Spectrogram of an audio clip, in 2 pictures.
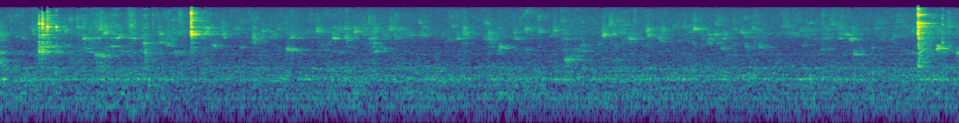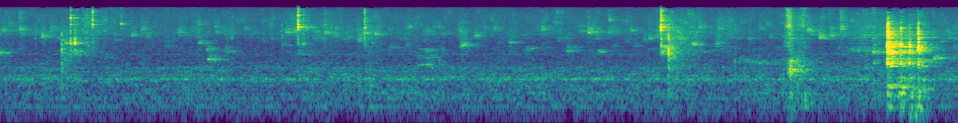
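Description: Small sharp clicks and taps, about six of them spread through, from hands handling wires in a metal helping-hands clamp while soldering LED leads together, over a faint steady hum.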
